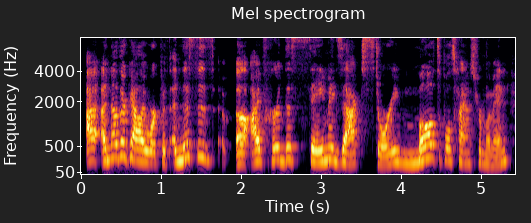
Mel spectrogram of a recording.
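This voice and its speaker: A middle-aged woman from Minnesota giving casual health advice, chatty and quick with asides, often tagging on "right?". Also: medium pitch. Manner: chatty, keeps asking "right?". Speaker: health and hormone coach. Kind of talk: casual advice talk to camera.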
